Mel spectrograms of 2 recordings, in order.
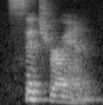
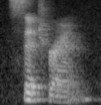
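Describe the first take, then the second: Both takes have the same delivery.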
